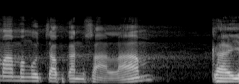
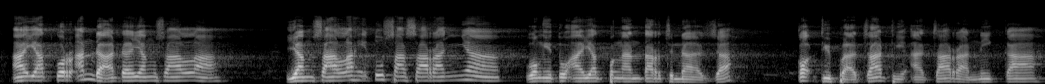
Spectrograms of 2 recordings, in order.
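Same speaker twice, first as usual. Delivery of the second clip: usual speaking voice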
